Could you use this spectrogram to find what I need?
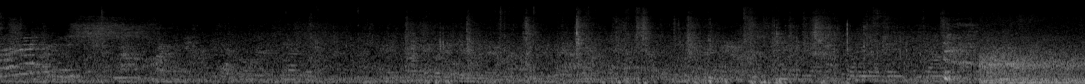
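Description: A crowd of people chatters and murmurs all around.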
